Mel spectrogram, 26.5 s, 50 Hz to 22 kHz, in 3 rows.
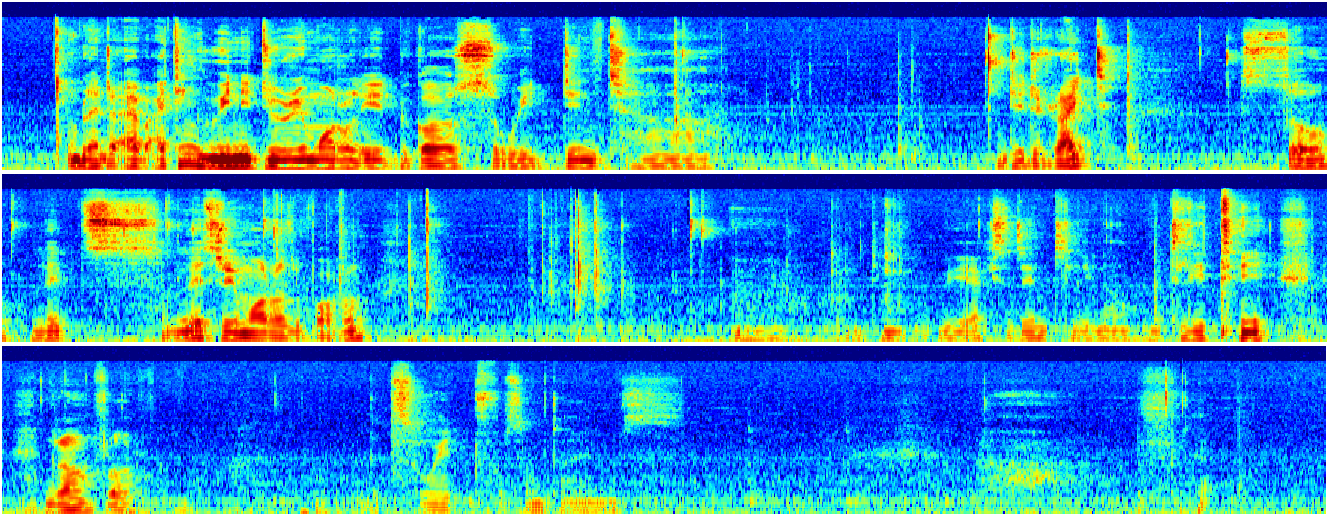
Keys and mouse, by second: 4.4-6.5 middle drag, 6.8-8.1 middle drag, 8.8-9.6 middle drag, 9.8 middle click, 10.4 click, 11.4 Delete.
